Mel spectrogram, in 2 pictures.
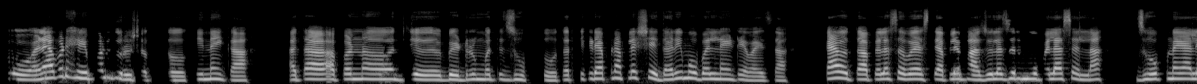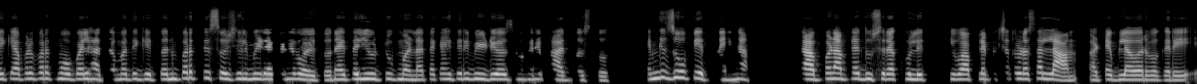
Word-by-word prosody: हो 230 -2 +2
आणि 220 +5 +4
आपण 335 +6 +3
हे 310 -5 +2
पण 300 +4 -6
करू 230 -4 +1
शकतो, 190 -2 -7
की 240 +6 -7
नाही 245 0 +1
का. 195 -1 0 0.4
आता 215 +3 0 0.2
आपण 245 +3 0 0.5
जे 215 -3 +2
बेडरूममध्ये 230 +1 0
झोपतो. 205 -3 -5
तर 215 - -1
तिकडे 260 +2 -1
आपण 265 +2 -2
आपल्या 295 +2 -1
शेजारी 255 -2 0
मोबाईल 255 -2 +1
नाही 240 -2 0
ठेवायचा. 185 -4 -5 0.4
काय 285 +2 +7
होतं 245 -4 +1
आपल्याला 235 +2 +3
सवय 245 0 +2
असते 235 +1 -2
आपल्या 245 +3 +1
बाजूला 230 +2 +3
जर 270 -1 0
मोबाईल 250 -1 +1
असेल 250 -4 -2
ना, 225 +2 +1 0.4
झोप 240 +4 0
नाही 260 0 +3
आली, 255 -1 +3
की 255 - -6
आपण 255 +1 -1
परत 270 -1 -5
मोबाईल 245 0 +1
हातामध्ये 235 +1 -3
घेतो 235 0 -3
आणि 245 +1 +2
परत 285 +1 0
ते 295 - -2
सोशल 260 -2 0
मीडियाकडे 250 0 0
वळतो. 205 -4 0
नाहीतर 225 +1 +1
YouTube 250 -1 +1
म्हणा. 220 -2 +1
आता 215 +2 -4
काहीतरी 250 +1 -3
व्हिडिओज 240 -2 +2
वगैरे 230 +1 -6
पाहत 210 -3 +1
बसतो. 200 -2 -10
कारण 245 +8 -5
की 315 - +1
झोप 300 0 0
येत 265 - +3 0.2
नाही 210 0 -3
ना. 240 - 0 0.6
तर 245 - +7
आपण 235 +3 +4
आपल्या 260 0 +3
दुसऱ्या 250 -1 +1
खोलीत 230 -2 +2 0.3
किंवा 235 0 +2
आपल्यापेक्षा 235 +1 -5
थोडासा 260 +1 0
लांब 215 -7 +4
अ, 205 - -4
टेबलावर 215 -1 +1
वगैरे 200 -1 -2
240 Hz, 190 wpm, -22 LUFS, 220-255 Hz, 0.6 s, काय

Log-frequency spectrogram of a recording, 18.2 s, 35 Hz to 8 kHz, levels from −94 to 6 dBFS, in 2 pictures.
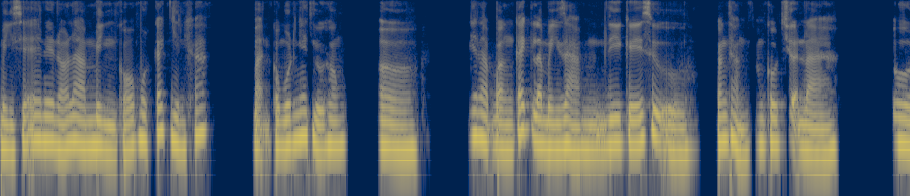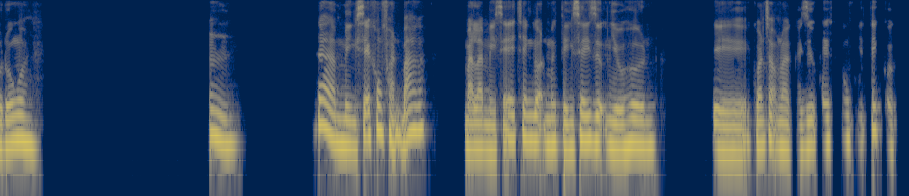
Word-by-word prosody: mình 130 -2 +1
sẽ 150 +5 0
nên 155 -1 +3
nói 130 +1 +1
là 145 -2 +2
"Mình 135 -3 +2
có 125 +3 -1
một 160 +1 0
cách 200 +1 0
nhìn 145 -6 +1
khác. 190 +8 -1 0.4
Bạn - - -3
có 135 - 0
muốn 145 +3 +2
nghe 180 +1 +4
thử 130 -5 +2
không?" 140 0 +1 0.3
Ờ, 125 -3 +1 0.5
nghĩa 180 0 +1
là 170 -3 +3
bằng 130 -4 -1
cách 200 +9 +1
là 150 - +4
mình 130 -1 +2
giảm 125 -2 +1
đi 145 +3 +2
cái 145 +1 +2
sự 130 - +1 0.3
căng 155 +1 +2
thẳng 135 -11 +1
trong 145 0 -3
câu 145 0 +1
chuyện 135 -3 -3
là 115 +1 0 0.6
ừ, 155 - -4 0.2
đúng 145 +2 +4
rồi. 160 -2 +5 1.8
Ừm. 165 -7 +2 0.8
Tức 250 - +4
là 205 -7 +3
mình 145 -3 +2
sẽ 170 +6 +2
không 205 +3 +2
phản 185 - 0
bác - - +2
á, 210 +1 +3 0.4
mà 130 - +1
là 130 - +2
mình 125 -1 0
sẽ 165 +6 0
tranh 165 -1 0
luận 155 -3 +1
mang 145 0 +1
tính 130 -1 +1
xây 160 +4 +4
dựng 155 -3 +1
nhiều 130 -1 +3
hơn, 140 -1 +3 0.6
thì 120 -2 0
quan 135 -1 0
trọng 135 - 0
là 130 - +1
cái 125 0 -8
giữ 135 +1 0
cái 150 - -1
không 165 -1 -5
khí 155 - -14
tích 210 - -2
cực. 135 - -10
145 Hz, 230 wpm, -23 LUFS, 130-160 Hz, 1.8 s, rồi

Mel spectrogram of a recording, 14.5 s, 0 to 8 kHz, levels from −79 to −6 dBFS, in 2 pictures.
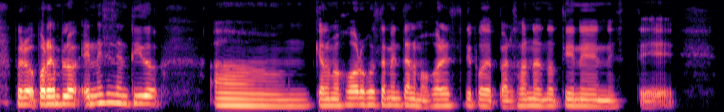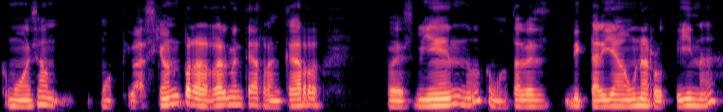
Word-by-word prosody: Pero, 150 -1 +6
por 150 - +10
ejemplo, 155 0 +7
en 160 +2 +1
ese 180 +1 +1
sentido, 165 -2 +2 0.5
em, 120 -2 0
que 130 - -1
a - - +3
lo 125 - +1
mejor, 140 +3 +2
justamente, 135 -1 -1
a - - +3
lo 130 - 0
mejor 120 +2 -1
este 125 +1 -4
tipo 125 -2 -3
de 115 - +1
personas 120 +3 -2
no 120 -1 -4
tienen, 120 -3 -1
este, 110 0 -8 0.5
como 115 -1 -3
esa 145 +6 -2 0.5
motivación 130 +6 -4
para 135 -8 +3
realmente 135 +4 -1
arrancar, 125 +1 -1 0.6
pues 105 -1 -3
bien, 125 +5 +2
¿no? 175 +12 -4
Como 105 - -7
tal 115 -1 -2
vez 115 +2 -3
dictaría 115 0 -1
una 125 +2 +1
rutina 120 - -3
125 Hz, 155 wpm, -21 LUFS, 115-135 Hz, 0.6 s, por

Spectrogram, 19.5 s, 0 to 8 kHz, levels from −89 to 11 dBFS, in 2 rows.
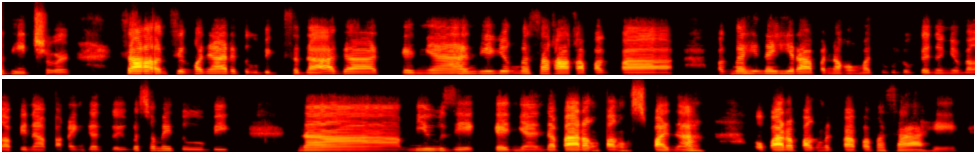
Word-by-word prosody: nature. 175 -4 -4 0.6
Sa 220 -4 +10
agos 195 -1 -3
yung 195 - -5
kunyari 200 0 +1
tubig 175 -3 -14
sa 175 -2 -11
dagat, 195 +3 +2 0.2
ganyan. 185 +3 -1
'Yon 215 +2 -4
yung 230 - -21
mas 230 -1 -7
nakakapagpa 175 -5 +1 0.5
'pag 210 0 -12
mahi 225 -1 -3
nahihirapan 215 -4 0
akong 180 -1 -6
matulog 245 - -15
gano'n 175 0 -8
yung 170 -1 -15
mga 165 0 -4
pinapakinggan 150 -2 -9
ko, - - -25
yung 155 +4 -20
basta 195 +2 -10
may 200 -1 -8
tubig 320 -4 -13 0.7
na 175 0 0 1.0
music, 185 -5 -8 0.2
ganyan, 160 -3 -4
na 170 - 0
parang 190 +1 +7
pang 175 +1 -2
spa 175 -1 +2
na 195 +6 +1 0.6
o 180 - -5
parang 185 0 +7
pang 180 -1 -1
nagpapamasahe. 165 -4 -4
180 Hz, 120 wpm, -24 LUFS, 165-200 Hz, 1.0 s, Sa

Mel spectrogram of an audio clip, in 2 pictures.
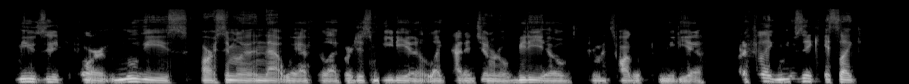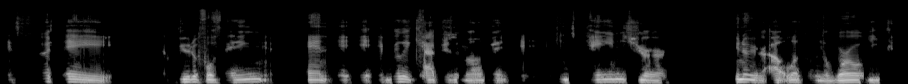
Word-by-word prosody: Music 120 -4 +2 0.2
or 95 -5 +3
movies 105 -6 +3
are 95 -1 +3
similar 95 0 +2
in 90 +1 +2
that 90 -1 +1
way, 85 -2 +1
I 80 - 0
feel 85 - -8
like 80 +1 -2
or 85 - +1
just 90 - -1
media, 95 -4 0
like 80 +2 -1
at 90 - 0
a - - 0
general 80 -1 -1
video 95 -4 +2 0.2
cinematography 90 0 -2 0.2
media. 80 0 -1 0.4
But - - 0
I - - -6
feel 155 - -1
like - - 0
music 130 +5 +2
it's 115 -3 -2
like 110 -3 +4 0.6
it's - - -21 0.2
such - - -5
a 105 -7 +2 0.7
beautiful 115 -3 +3
thing 110 +4 +1 0.4
and 105 -1 +1
it 195 -1 -9
it 200 - -6
it 105 - -12
really 125 -3 +2
captures 105 0 -3
a 110 - -4
moment. 95 0 0
It - - -5
it - - -13 0.3
can - - -1 0.2
change 115 +1 0
your 95 -4 +1 0.7
you 115 - +4
know, 115 - +6
your 100 -3 +2
outlook 100 0 +2
on - - -2
the 85 - 0
world. 100 +4 +5
You 100 - +1
can - - -21
100 Hz, 180 wpm, -23 LUFS, 90-110 Hz, 0.7 s, know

